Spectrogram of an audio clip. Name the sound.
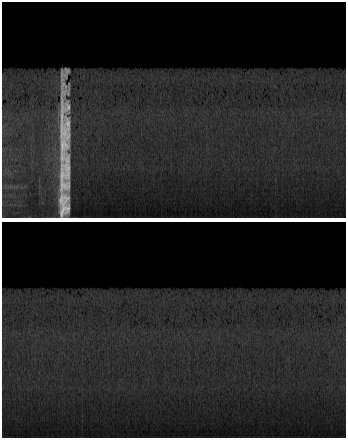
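coughing fit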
